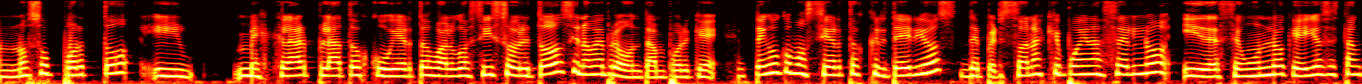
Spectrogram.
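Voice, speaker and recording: A young woman with a Chilean Spanish accent, ranting casually in a vlog, swearing freely and talking in quick bursts broken by pauses. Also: on the high side, clear, resonant tone, dry recording, clean studio sound. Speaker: vlogger.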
